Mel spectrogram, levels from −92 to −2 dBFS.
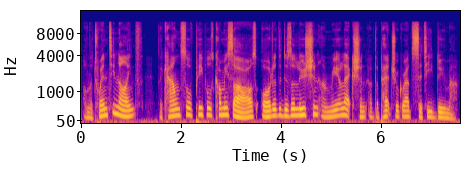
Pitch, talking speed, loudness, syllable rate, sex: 155 Hz, 150 wpm, -16 LUFS, 5.1 syllables/s, male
